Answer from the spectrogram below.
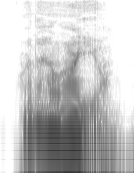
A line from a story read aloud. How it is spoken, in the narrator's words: whispered under my breath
